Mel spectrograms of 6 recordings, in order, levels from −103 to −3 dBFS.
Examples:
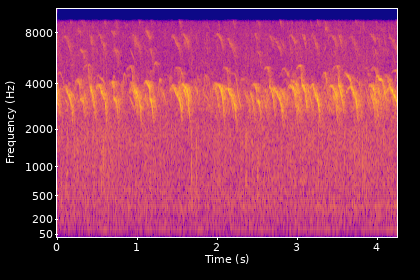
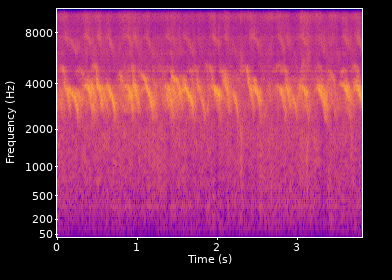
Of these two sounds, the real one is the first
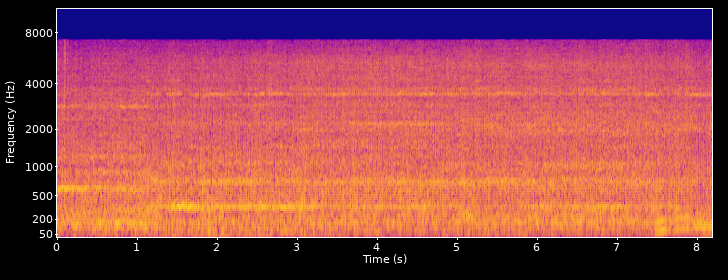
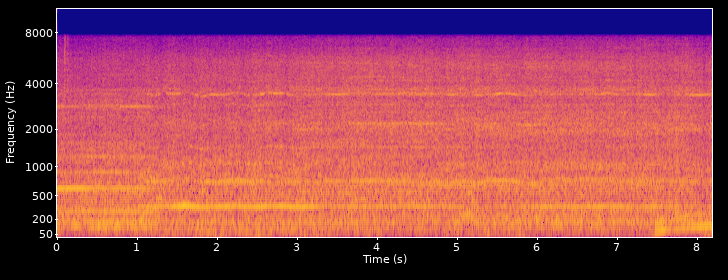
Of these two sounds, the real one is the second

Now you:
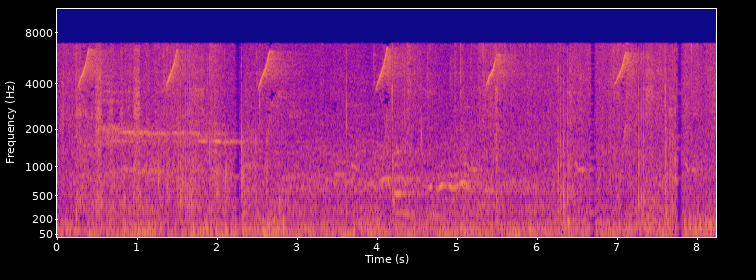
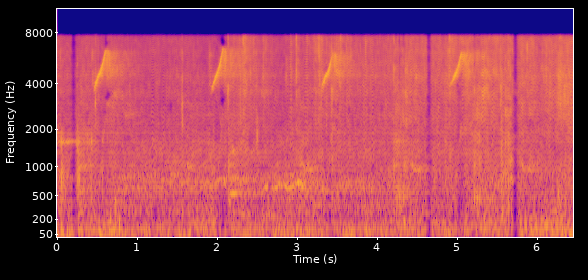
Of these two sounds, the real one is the first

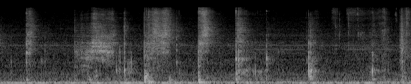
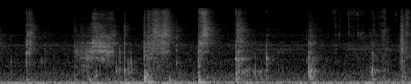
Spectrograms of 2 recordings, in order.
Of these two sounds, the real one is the first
